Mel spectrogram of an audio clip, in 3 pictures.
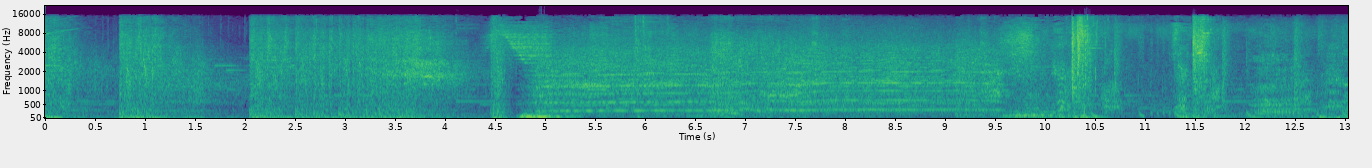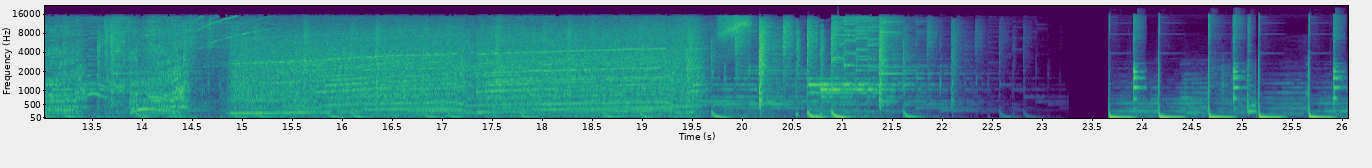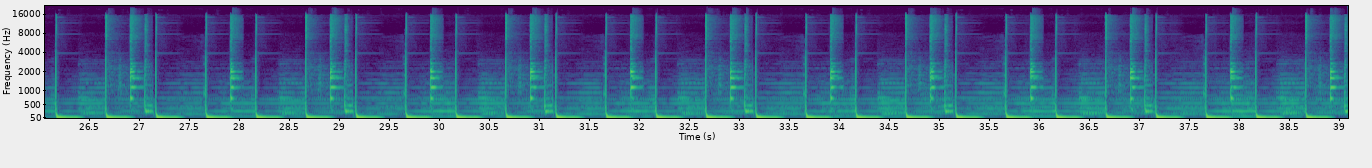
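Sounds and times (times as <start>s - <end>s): long rising tone: 4.7s - 9.1s.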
